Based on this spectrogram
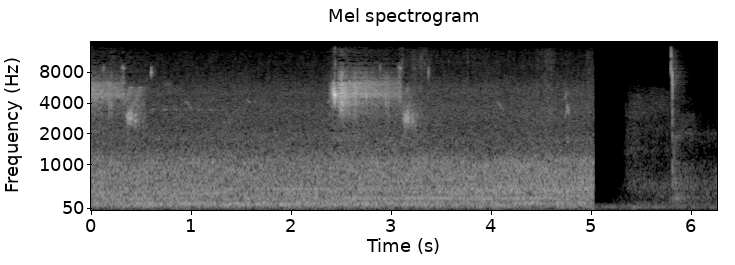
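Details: Nelson's Sparrow, a salt marsh specialist, singing two short, high, insect-like hissing bursts, like bacon sizzling in a pan, about two seconds apart over a steady background hiss; the most distinctive sound of a salt marsh.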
